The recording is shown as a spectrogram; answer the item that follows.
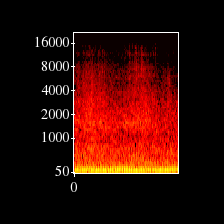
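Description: Steady low drone of a running engine or motor, with a fast, even pulse and no change in speed.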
